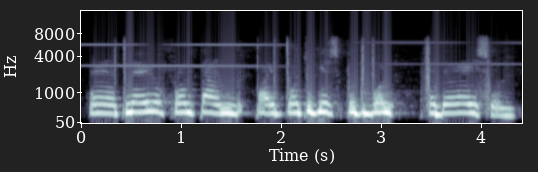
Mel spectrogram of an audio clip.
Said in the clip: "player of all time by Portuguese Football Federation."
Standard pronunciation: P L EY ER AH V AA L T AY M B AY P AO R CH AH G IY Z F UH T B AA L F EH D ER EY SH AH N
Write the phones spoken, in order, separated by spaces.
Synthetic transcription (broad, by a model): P L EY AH F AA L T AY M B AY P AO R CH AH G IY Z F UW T B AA L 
